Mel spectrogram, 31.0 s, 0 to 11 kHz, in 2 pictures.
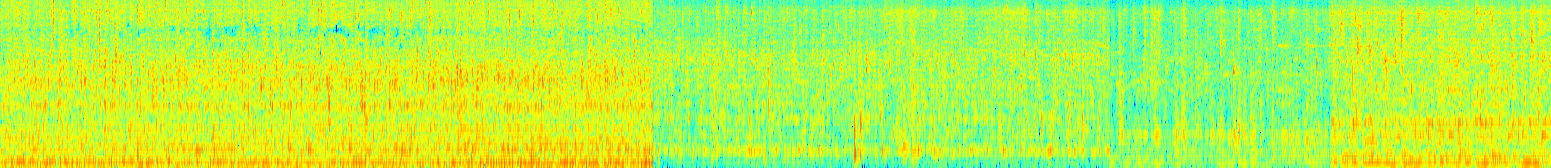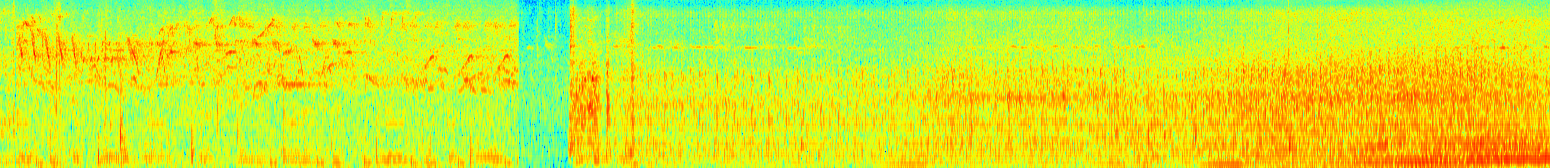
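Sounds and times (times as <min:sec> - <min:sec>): rushing stream: 0:13.3 - 0:21.8.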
